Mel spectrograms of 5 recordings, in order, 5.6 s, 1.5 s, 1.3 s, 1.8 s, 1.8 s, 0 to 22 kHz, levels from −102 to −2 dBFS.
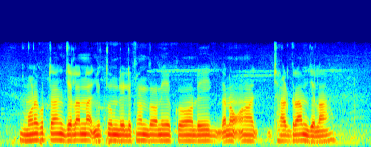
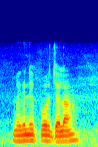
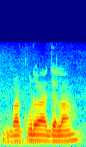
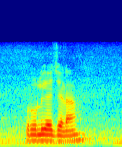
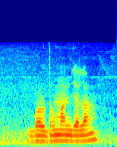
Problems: background sounds at intervals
